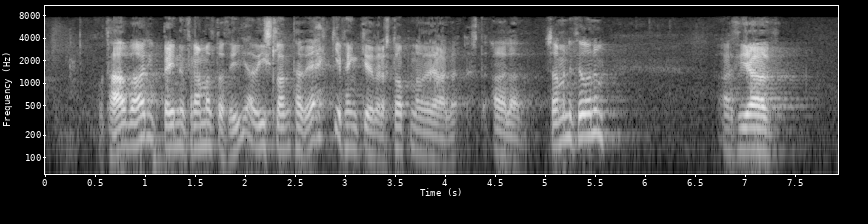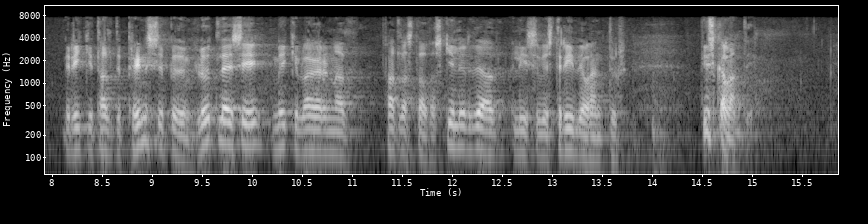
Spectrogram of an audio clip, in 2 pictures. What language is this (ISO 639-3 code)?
isl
